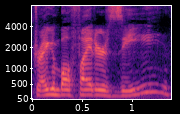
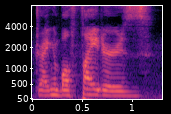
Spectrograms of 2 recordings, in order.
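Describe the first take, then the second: First: The name ends with a separate letter Z sound. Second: The name ends with a plain plural s sound. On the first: The speaker calls it wrong. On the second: The speaker calls it right. "officially it is Fighters"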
